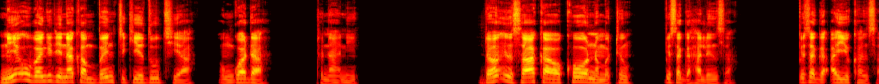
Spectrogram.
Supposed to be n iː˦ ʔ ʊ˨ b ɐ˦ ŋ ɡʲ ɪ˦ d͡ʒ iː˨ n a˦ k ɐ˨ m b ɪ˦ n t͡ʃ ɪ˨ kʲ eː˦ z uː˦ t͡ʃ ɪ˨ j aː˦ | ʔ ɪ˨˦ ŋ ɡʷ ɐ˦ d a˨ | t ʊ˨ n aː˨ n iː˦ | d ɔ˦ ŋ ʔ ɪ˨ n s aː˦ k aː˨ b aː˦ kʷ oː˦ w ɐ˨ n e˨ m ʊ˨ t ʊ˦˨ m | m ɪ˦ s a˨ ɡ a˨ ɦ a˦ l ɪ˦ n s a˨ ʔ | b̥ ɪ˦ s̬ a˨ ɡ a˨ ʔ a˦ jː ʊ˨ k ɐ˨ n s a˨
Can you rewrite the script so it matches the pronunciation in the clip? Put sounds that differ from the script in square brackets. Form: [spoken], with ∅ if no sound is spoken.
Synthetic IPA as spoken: n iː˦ ʔ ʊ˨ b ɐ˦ ŋ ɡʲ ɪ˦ d͡ʒ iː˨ n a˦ k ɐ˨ m b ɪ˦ n t͡ʃ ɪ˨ kʲ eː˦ z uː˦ t͡ʃ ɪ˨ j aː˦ | ʔ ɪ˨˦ ŋ ɡʷ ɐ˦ d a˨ | t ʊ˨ n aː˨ n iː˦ | d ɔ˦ ŋ ʔ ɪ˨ n s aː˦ k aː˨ [w] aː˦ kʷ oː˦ w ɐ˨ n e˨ m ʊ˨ t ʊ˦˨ m | [b] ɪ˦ s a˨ ɡ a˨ ɦ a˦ l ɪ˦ n s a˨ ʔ | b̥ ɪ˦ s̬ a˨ ɡ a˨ ʔ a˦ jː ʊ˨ k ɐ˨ n s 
